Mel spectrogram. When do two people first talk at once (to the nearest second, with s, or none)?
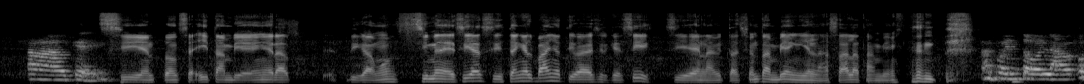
none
